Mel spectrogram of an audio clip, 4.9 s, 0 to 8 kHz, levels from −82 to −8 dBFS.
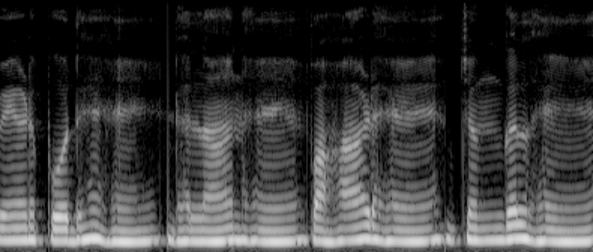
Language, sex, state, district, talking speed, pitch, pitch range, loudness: Chhattisgarhi, male, Chhattisgarh, Balrampur, 110 wpm, 140 Hz, 135-150 Hz, -25 LUFS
